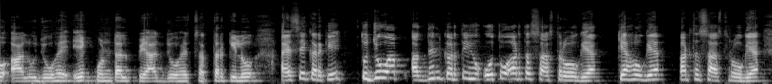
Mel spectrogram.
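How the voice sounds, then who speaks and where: High-voiced man teaching an exam-prep lesson. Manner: repeats key points as quick questions to the students; calls students "babu" and checks in with "theek hai na?".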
